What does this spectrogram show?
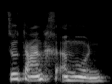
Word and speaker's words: Tutankhamun: I find it hard to say his name in English, but Tutankhamun. That's how we say it, anyways.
